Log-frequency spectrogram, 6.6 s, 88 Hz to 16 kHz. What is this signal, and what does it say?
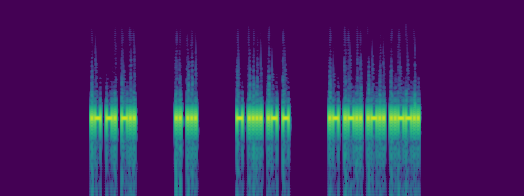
Morse code, heard as a keyed tone, about 53 wpm, 700 Hz. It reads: AND IS THAT ALL?
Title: 3x Word-Spacing - Sentences from Top 100 Words - 50wpm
